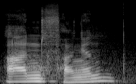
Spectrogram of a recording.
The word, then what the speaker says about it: anfangen: So it's about the stress. So with the, or for these separable verbs, you have the stress on the first syllable. So einladen, anfangen, and abholen, I'm exaggerating here to make it clear.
